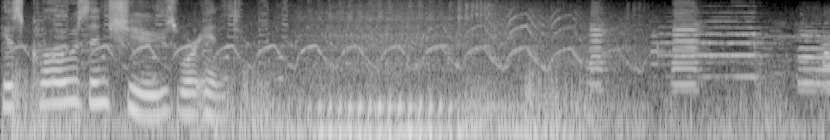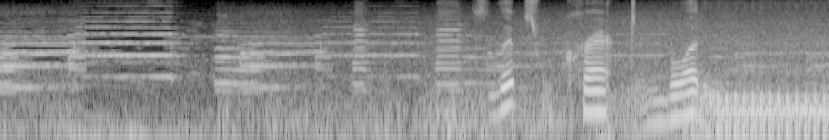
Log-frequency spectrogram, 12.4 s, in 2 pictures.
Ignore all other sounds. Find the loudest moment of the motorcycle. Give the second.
12 s.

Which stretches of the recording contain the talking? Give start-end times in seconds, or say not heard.
0.0-1.8, 9.8-11.7.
